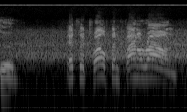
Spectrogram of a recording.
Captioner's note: crowd cheering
